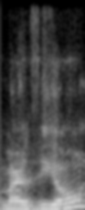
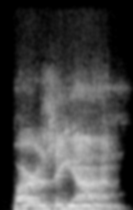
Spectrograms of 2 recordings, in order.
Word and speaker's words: Parsian: going to say your last name is that marzion is that I pronounce it or I'm going to say it wrong so you just correct me please sir Parsian I was close yeah you were yeah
